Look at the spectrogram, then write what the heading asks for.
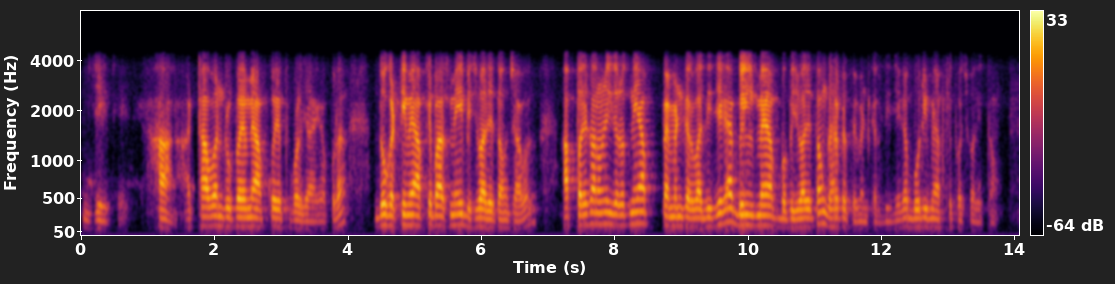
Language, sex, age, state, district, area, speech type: Hindi, male, 45-60, Madhya Pradesh, Betul, urban, conversation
